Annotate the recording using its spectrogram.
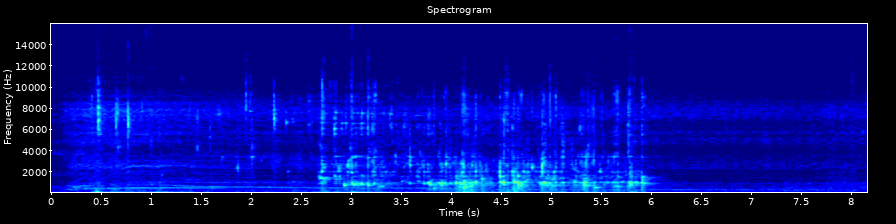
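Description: Water pushed out of a plastic bottle through a straw, trickling and splashing into a glass from about three seconds in to about six seconds. A faint tone slides slowly down in pitch before the splashing.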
